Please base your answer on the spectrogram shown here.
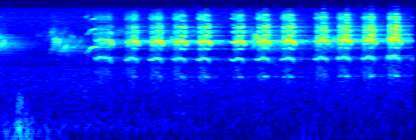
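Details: Young common kestrel: after a soft wheeze, a fast, regular chatter of sharp, ringing squeals begins, about four notes per second, loud and continuous to the end.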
